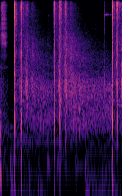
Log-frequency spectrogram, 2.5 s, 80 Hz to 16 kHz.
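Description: Several suppressed 9mm shots from a Ruger PC Charger pistol with a Franklin Armory binary trigger, which fires once on the pull and once on the release. The shots come in quick, irregular succession.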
